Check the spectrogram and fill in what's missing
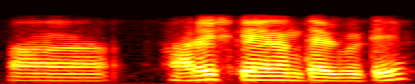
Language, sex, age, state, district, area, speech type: Kannada, male, 18-30, Karnataka, Chitradurga, rural, conversation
